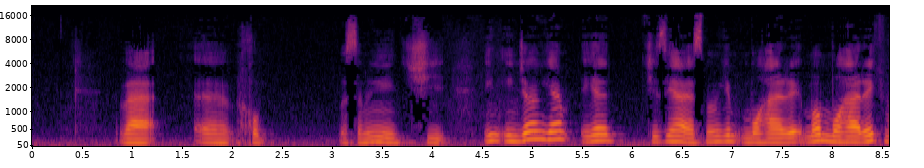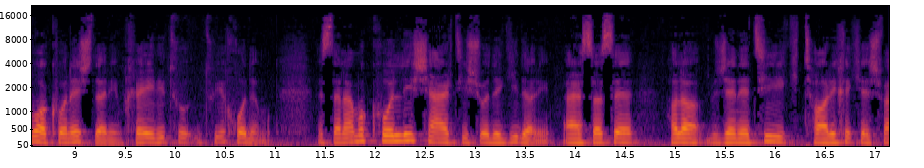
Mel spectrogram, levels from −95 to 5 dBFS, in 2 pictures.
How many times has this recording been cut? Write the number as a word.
two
